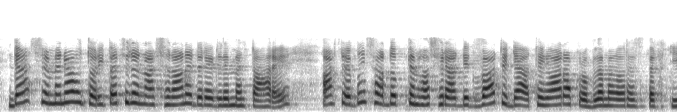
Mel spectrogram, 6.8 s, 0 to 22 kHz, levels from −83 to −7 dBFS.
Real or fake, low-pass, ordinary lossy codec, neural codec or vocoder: fake; 5.4 kHz; none; autoencoder, 22.05 kHz, a latent of 192 numbers a frame, VITS, trained on one speaker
